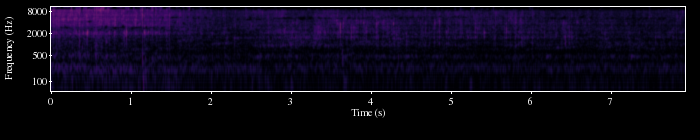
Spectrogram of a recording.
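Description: Chopped onions sizzling as they fry in hot oil in a pan. The sizzle is louder at first and settles after about two seconds to a steadier, quieter frying hiss with small crackles.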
